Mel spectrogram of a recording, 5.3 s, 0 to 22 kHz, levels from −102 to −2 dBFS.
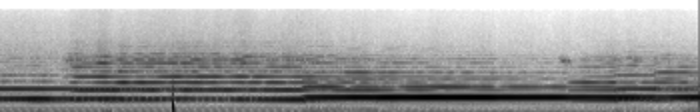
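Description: At 1.30 to 1.32 s there's a single loud pop jumping well above the sound, which carries on underneath, likely a voltage spike from a switch or static.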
